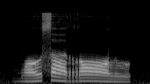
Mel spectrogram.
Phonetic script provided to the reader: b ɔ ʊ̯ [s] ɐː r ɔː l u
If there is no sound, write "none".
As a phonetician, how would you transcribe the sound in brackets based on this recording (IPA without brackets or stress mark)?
s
